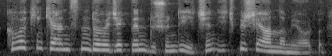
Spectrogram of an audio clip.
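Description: A woman's voice: high-pitched, very animated, rapid-fire, dark tone. A woman reading a children's adventure novel aloud as an audiobook, voicing all the characters herself. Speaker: audiobook reader. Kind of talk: scripted audiobook narration.

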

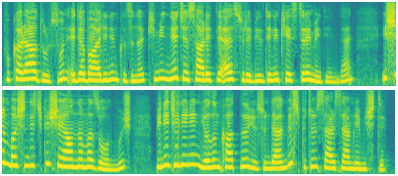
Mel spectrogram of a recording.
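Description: A woman reads a historical novel aloud in a measured storytelling manner. Her voice sits somewhat high. The sound is dry and close, with no room around it. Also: animated, no echo. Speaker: audiobook narrator. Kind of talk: audiobook reading of a historical novel.

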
